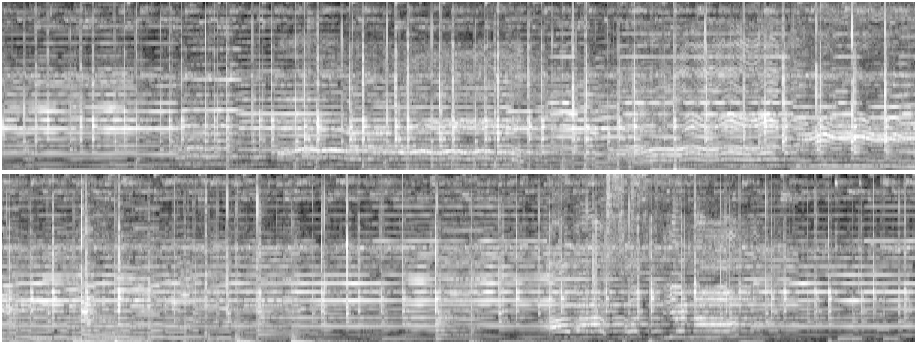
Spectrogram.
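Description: Bhajan accompaniment: tabla keeping a steady rhythm under a melodic line that wavers and bends in pitch.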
